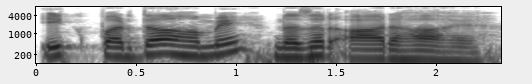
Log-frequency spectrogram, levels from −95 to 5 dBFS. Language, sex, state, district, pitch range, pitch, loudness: Hindi, male, Uttar Pradesh, Lucknow, 145-185 Hz, 175 Hz, -14 LUFS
